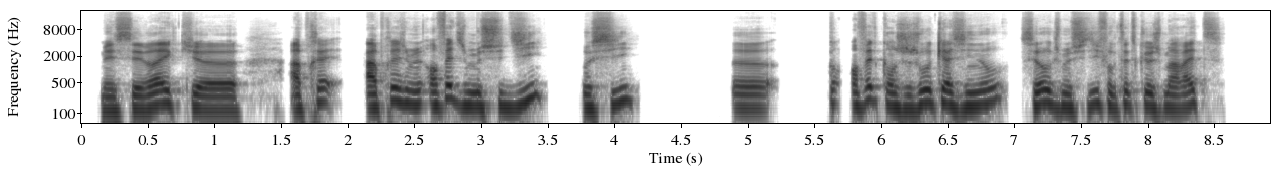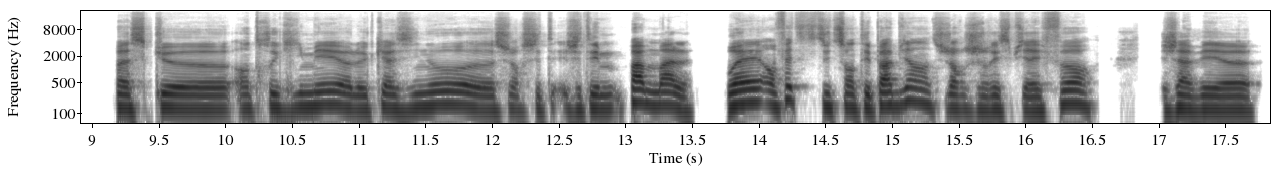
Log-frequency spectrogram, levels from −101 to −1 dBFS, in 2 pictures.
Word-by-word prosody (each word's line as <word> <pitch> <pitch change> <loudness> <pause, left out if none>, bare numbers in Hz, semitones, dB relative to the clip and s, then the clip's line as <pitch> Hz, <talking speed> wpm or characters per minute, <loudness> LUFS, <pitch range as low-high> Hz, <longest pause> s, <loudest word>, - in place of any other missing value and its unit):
Mais 120 -1 0
c'est 125 +3 +1
vrai 155 +6 +4
que 120 -6 +1 0.4
après 480 0 0 0.2
après 140 +8 +4
je 175 - +1
me 160 0 -2
en - - +4
fait 220 -4 +3
je 155 - 0
me 150 - +2
suis 150 +2 0
dit, 200 - -1 0.3
aussi, 160 - -1 0.7
heu, 135 -1 -1 0.4
quand 170 - -6
en 155 - +1
fait, 205 - +1
quand 150 - 0
je 130 - 0
joue 165 +6 +3
au - - +2
casino, 160 +5 +1
C'est 155 - -2
là 170 - +4
où - - +1
je 145 - -5
me 140 - +1
suis 140 - -3
dit: 165 - -1
«Faut 145 - -2
peut-être 150 +3 -4
que 150 - +1
je 140 - -7
m'arrête» 140 +4 -2 0.6
parce 135 -2 +1
qu'entre 130 -1 0
guillemets, 145 +5 -1
heu, 145 -3 +2
«le 130 0 0
casino, 145 +5 0
heu, 130 -4 +1
genre 120 +1 -4
j'était 115 +2 -6
j'étais 125 0 -1
m 130 0 -3
pas 180 -1 +7
mal». 155 -7 +2 0.3
Ouais 175 +4 +7
en 165 - 0
fait, 200 +6 0
tu 145 - -1
te 140 - -6
sentais 135 -1 +1
pas 150 +4 +5
bien, 180 +2 -1
genre 135 -4 -2
je 125 0 -3
respirais 120 -1 -1
fort, 165 +1 0 0.5
j'avais, 125 +1 +1
heu 125 -1 +2
140 Hz, 210 wpm, -23 LUFS, 130-160 Hz, 0.7 s, pas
